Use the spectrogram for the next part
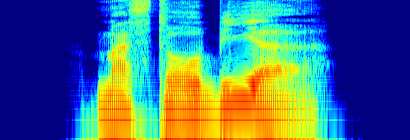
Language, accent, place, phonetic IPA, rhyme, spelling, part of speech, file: German, Germany, Berlin, [mastʊʁˈbiːɐ̯], -iːɐ̯, masturbier, verb, De-masturbier.ogg
- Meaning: 1. singular imperative of masturbieren 2. first-person singular present of masturbieren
